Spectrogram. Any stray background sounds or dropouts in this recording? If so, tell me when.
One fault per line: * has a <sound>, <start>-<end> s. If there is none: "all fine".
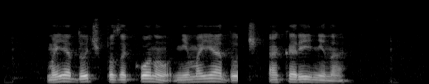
* has a dropout, 2.4-2.5 s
